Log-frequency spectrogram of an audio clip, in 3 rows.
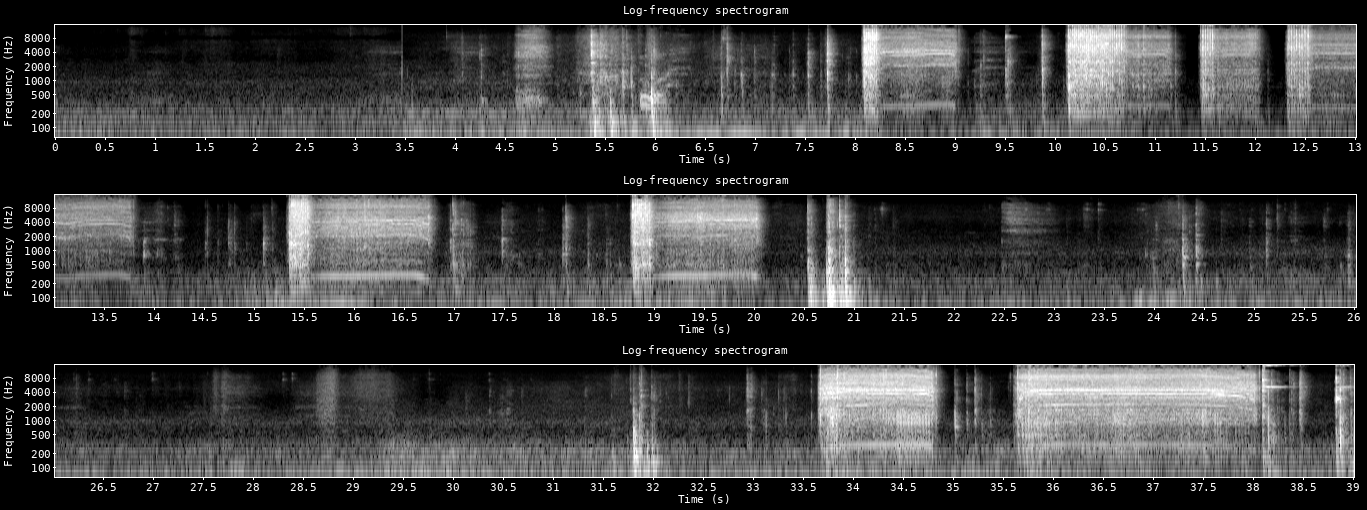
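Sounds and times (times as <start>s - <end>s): power drill whining: 8.1s - 9.1s, 10.1s - 13.8s, 15.3s - 16.8s, 18.8s - 20.1s, 33.6s - 34.9s, 35.6s - 38.2s.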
